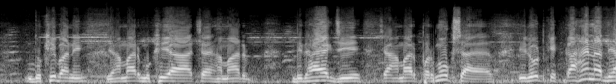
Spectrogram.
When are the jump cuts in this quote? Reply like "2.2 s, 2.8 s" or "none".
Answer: 0.9 s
